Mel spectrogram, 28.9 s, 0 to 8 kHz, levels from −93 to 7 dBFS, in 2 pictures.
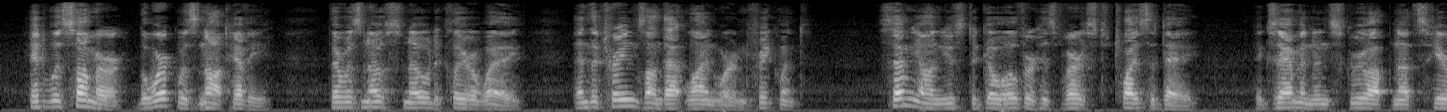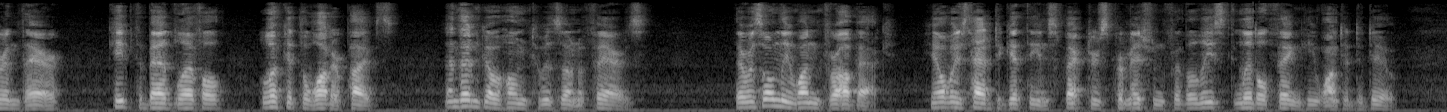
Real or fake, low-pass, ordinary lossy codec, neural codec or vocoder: fake; 7.2 kHz; AAC, 32 kbps; vocoder, 44.1 kHz, 80 mel bands, Vocos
